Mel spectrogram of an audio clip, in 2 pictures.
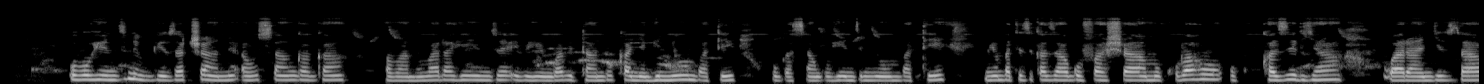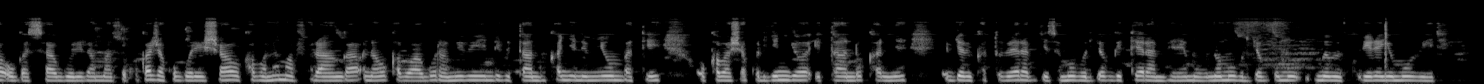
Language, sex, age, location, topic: Kinyarwanda, female, 25-35, Burera, agriculture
